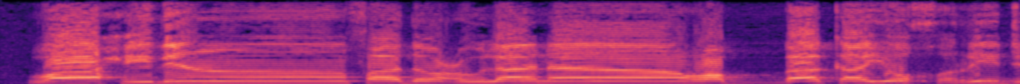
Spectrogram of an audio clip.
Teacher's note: یہاں پہ ناظرین واحد ہم نے اخفا کیا، دال پہ قلقلہ کیا، الف مدہ ہے، اس کے بعد جیم پہ قلقلہ کیا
